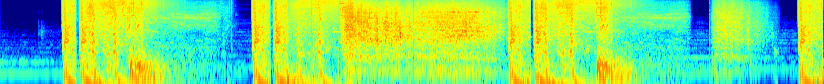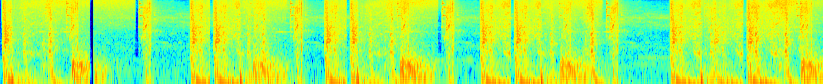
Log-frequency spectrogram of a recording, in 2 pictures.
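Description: Bursts of gas hiss and whoosh again and again.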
